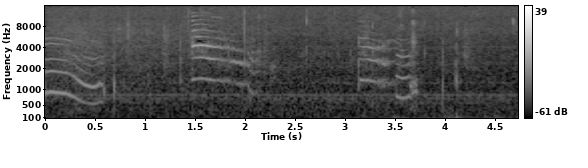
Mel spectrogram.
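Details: Small rescued foster kittens indoors, being loud: a few short, softer meows, one dropping in pitch at the start, then two brief flat cries, with background hum and light rustling.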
